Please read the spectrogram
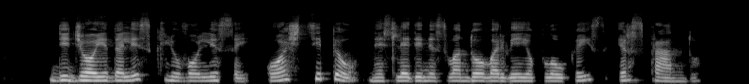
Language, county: Lithuanian, Telšiai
